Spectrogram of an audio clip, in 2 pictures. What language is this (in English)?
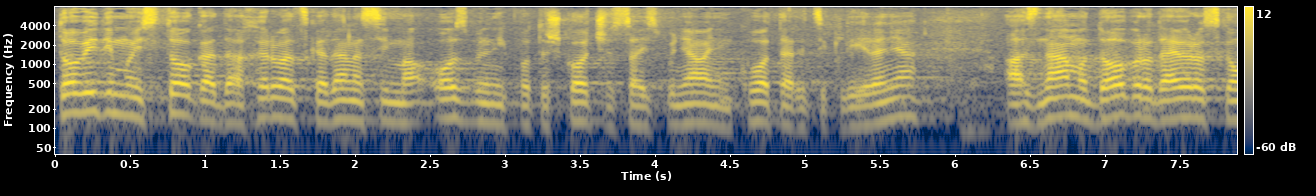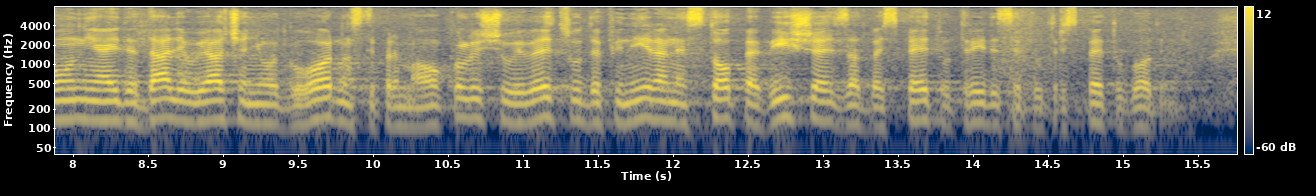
Croatian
